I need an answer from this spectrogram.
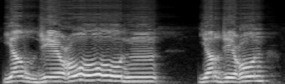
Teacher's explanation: रा साकिन से पिछले हर्फ के ऊपर जबर है, रा को पुर पढ़ेंगे। जीऊ वाव मद्दा है, एक अलिफ के बराबर खींच कर पढ़ेंगे, वफ की सूरत में नून साकिन पढ़ा जाएगा।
